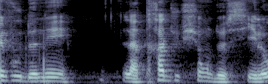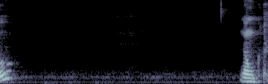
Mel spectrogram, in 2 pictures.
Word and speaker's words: Shiloh: donner la traduction de silos donc le mot silo qui se dit shiloh en hébreu toujours pardon on le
